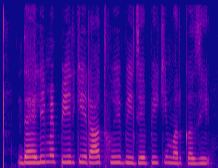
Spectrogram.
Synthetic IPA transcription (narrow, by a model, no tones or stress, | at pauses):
d̪ɛɦlimẽpiːɾkiɾaːt̪hʊibiːd͡ʒeːpikimɐɾkəziː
